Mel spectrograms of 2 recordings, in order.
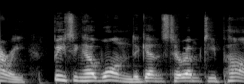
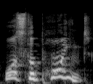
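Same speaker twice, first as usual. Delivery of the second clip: high, pleading, near tears; feigned despair rising; tearful; 7 semitones higher than usual. A narrator's reading. Hermione fake crying.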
